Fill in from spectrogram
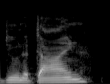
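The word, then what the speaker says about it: Dúnedain: Tolkien, just a correction from previous shows, pronunciation correction. It is Dunedain.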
